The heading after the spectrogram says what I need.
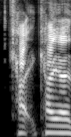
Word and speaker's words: Kao: You know, it's like this Kao The Kangaroo, like pronounced K-O, but spelled K-A-O.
